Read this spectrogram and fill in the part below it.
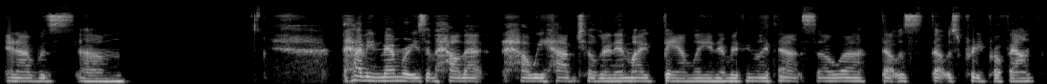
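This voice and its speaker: Low-voiced woman with halting speech. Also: little pitch movement, pushed and bright, no room sound, poor audio. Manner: halting, many restarts and fillers, laughs often. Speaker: interview guest. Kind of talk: casual spoken interview.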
